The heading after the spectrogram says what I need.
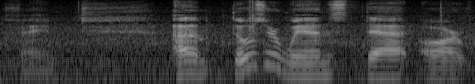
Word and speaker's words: foehn: a foehn winds right it's a German word I think it's pronounced sort of like fo-in those are winds that are warm and dry that come down the side of a mountain foehn winds right so those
